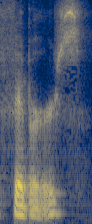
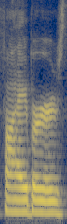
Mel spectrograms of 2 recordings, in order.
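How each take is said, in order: First: The first vowel is a short 'ih' sound. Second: The first vowel is a long 'eye' sound. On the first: The speaker calls it wrong. "they said fibbers" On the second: The speaker calls it right. "Instead of fibers"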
